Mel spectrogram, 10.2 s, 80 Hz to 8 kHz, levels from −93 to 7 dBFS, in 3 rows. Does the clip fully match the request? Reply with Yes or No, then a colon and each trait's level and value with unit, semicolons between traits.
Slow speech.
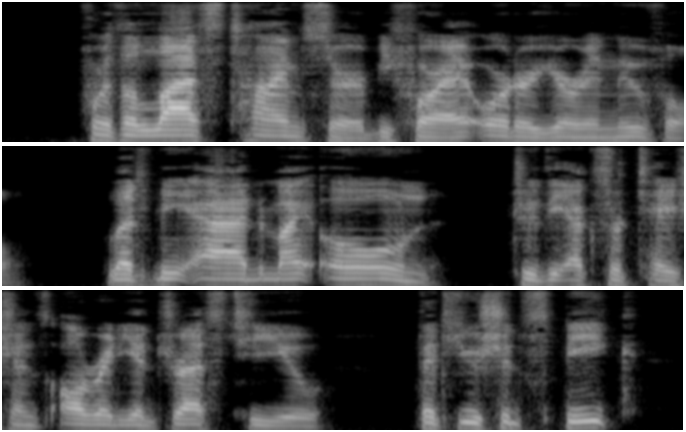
No: average, 155 wpm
